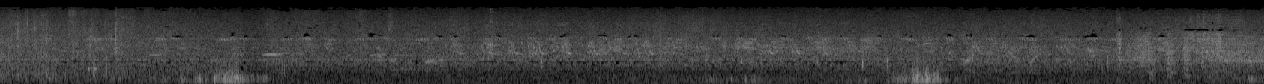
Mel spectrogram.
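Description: Faint bush ambience: birds chirping over a steady high background hiss, with two brief low sounds about two and nine seconds in.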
